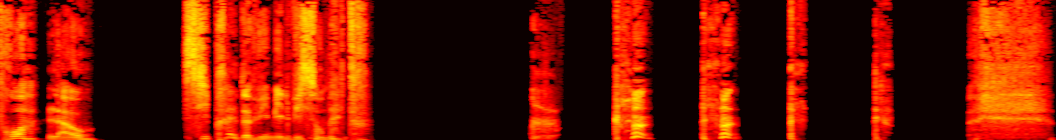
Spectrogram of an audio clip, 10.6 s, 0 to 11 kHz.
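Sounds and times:
speech: 0.0s - 1.0s, 1.8s - 3.7s, 6.2s - 6.6s, 7.2s - 7.4s
harsh hacking coughs: 5.3s - 9.0s
raspy breath: 9.7s - 10.5s.

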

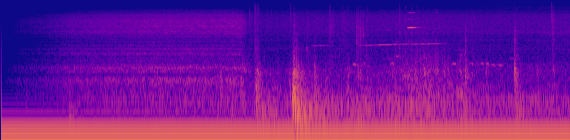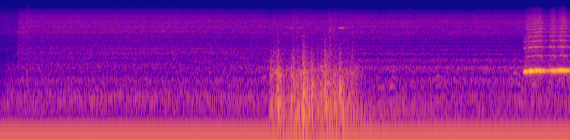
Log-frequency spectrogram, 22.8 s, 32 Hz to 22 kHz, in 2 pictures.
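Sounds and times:
train departing: 7.8s - 22.7s.

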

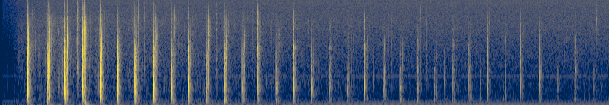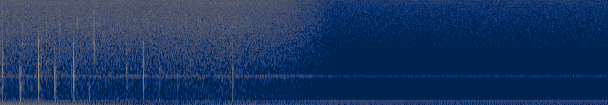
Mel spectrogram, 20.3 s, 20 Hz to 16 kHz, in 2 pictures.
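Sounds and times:
man running away on pavement: 0.5s - 8.8s.

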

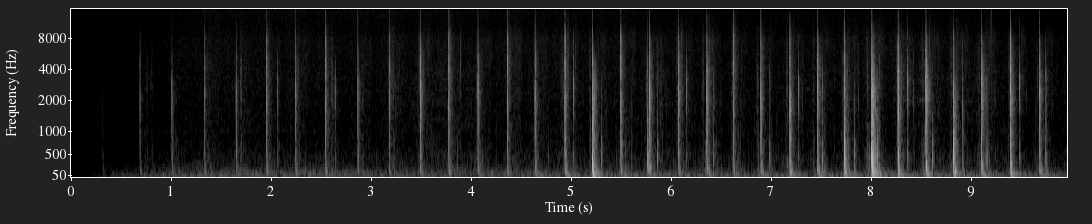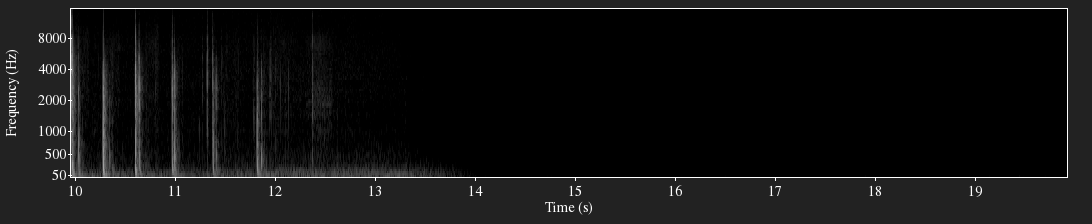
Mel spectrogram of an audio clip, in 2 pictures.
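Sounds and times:
man running footsteps on wood: 0.7s - 12.5s.

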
